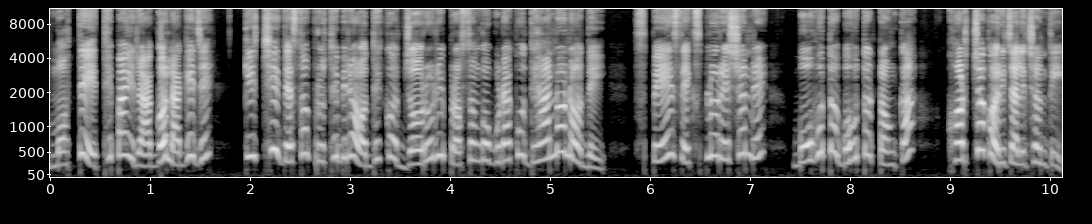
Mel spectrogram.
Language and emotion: Odia, angry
